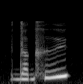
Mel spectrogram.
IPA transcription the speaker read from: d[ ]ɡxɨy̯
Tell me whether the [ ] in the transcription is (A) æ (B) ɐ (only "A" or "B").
B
